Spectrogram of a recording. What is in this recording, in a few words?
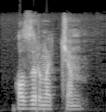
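"озырмӧдчӧм", Komi, male; kpv audio dict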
